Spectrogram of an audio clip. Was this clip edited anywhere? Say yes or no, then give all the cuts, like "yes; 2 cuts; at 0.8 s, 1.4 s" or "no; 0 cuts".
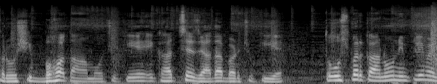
no; 0 cuts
